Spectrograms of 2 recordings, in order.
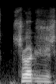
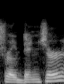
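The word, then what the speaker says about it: Schrödinger: Schrodinger's cat. Oh, yeah, because you're fucking really, really white, Steve, and so you say it's Schrodinger instead of Schrodinger, which is the way it should be pronounced.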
